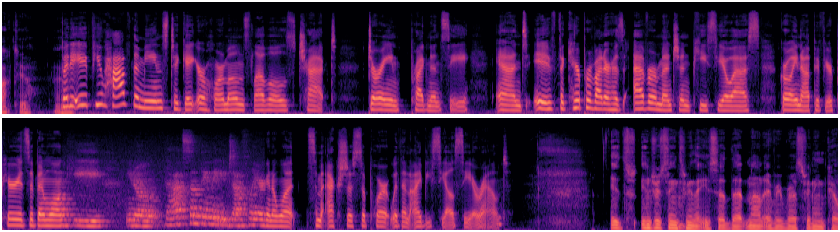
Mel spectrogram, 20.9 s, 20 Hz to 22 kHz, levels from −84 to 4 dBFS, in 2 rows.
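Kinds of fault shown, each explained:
Switch to a distant microphone: From 11.21 s to 13.73 s, right after "your periods have been", the speech abruptly turns roomy and hollow, thinner in the low end and roughly 5 dB quieter, with room noise rising to about 25 dB below the speech. It snaps back before "going to want some". The sudden change and its reversal point to the close microphone likely dropping out, leaving a pickup further from the talker to carry the signal.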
